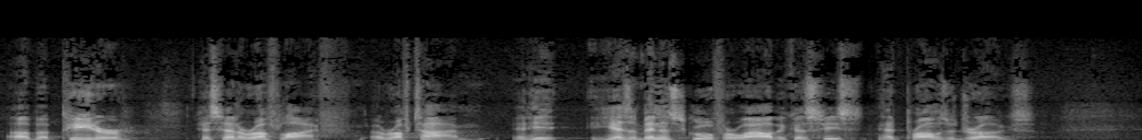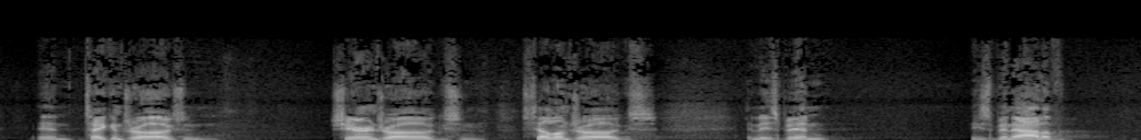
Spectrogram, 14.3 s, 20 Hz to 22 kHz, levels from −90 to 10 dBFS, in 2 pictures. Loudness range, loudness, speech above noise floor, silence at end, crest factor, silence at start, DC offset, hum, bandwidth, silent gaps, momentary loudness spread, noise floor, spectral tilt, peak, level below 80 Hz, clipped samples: 3 LU; -21 LUFS; 43 dB; 0.5 s; 20 dB; 0.05 s; under 0.1%; none; 16 kHz; none; 17 LU; -65 dBFS; -3.5 dB/octave; -2 dBFS; -68 dBFS; under 0.1%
